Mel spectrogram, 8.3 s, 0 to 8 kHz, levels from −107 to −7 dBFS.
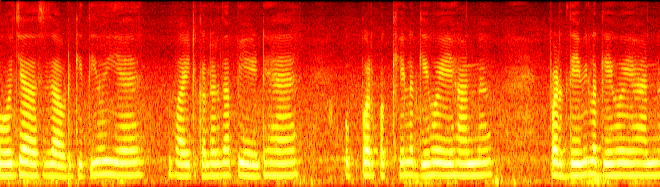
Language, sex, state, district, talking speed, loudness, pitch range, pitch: Punjabi, female, Punjab, Pathankot, 150 wpm, -19 LUFS, 185-200 Hz, 195 Hz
